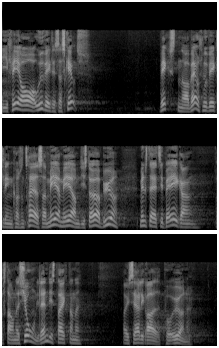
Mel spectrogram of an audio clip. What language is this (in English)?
Danish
